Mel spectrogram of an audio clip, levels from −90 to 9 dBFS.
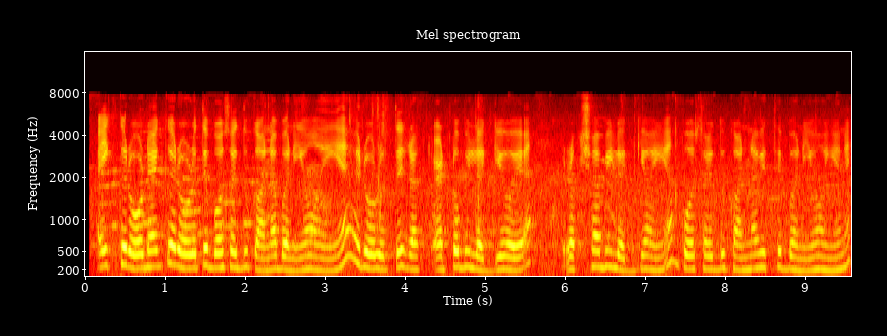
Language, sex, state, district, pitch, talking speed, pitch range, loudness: Punjabi, female, Punjab, Pathankot, 215 Hz, 200 wpm, 205-245 Hz, -17 LUFS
